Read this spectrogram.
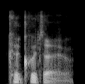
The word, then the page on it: coquito: British English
